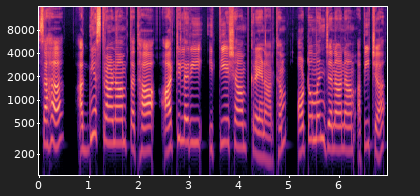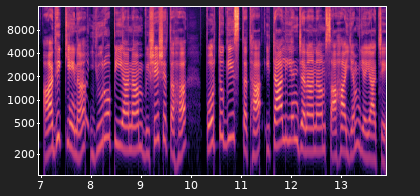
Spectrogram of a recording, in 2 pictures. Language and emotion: Sanskrit, neutral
